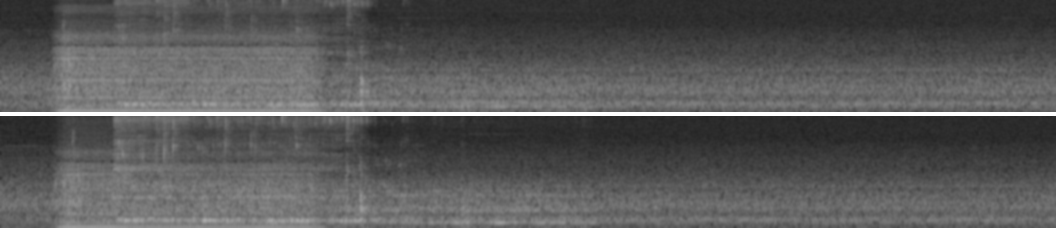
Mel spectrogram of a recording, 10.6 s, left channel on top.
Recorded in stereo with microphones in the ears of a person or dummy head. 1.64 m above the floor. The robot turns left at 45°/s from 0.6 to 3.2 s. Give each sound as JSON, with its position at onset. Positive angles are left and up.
{"t": 1.1, "sound": "a running tap", "azimuth_deg": -35, "distance_m": 2.0}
